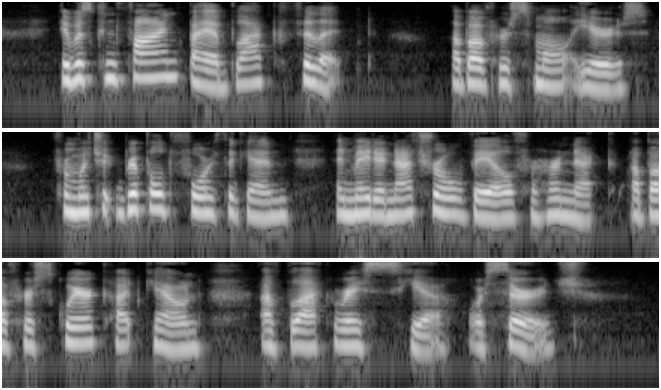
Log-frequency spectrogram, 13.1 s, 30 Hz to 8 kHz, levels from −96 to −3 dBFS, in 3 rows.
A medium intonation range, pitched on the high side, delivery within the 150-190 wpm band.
Yes: average, 3.2 semitones; high, 210 Hz; average, 160 wpm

